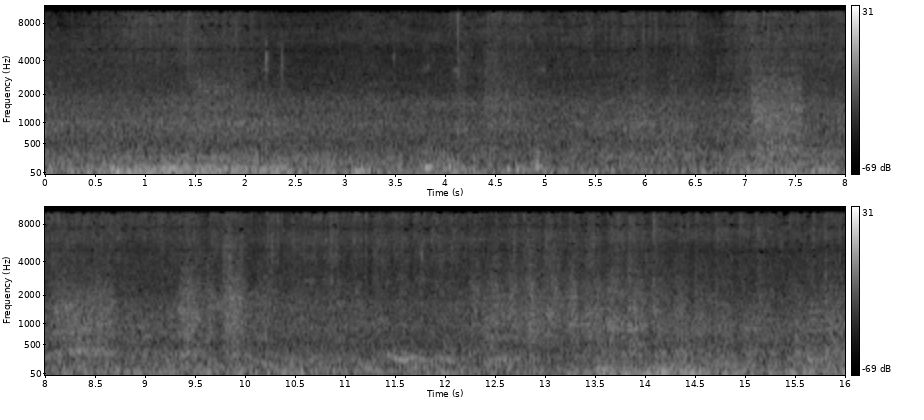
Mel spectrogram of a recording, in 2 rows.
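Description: Water spraying from a trigger nozzle fed by a 12 V deck wash-down pump and spattering on the side of a car: a steady hiss, with a few brief louder gusts of spray partway through.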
